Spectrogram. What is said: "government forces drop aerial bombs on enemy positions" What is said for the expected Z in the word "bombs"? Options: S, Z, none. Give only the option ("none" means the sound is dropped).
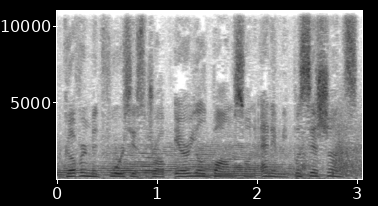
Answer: S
